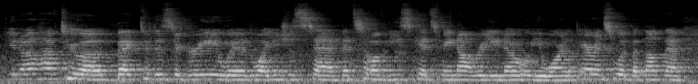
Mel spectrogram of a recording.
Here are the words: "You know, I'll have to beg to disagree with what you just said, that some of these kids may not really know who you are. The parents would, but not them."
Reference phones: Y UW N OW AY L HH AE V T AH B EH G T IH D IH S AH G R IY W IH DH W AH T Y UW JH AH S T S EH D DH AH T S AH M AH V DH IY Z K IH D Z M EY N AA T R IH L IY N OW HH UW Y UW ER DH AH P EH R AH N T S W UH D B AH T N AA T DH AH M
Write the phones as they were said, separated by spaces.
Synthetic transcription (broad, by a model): Y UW N OW AY L HH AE F T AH B EH G T IH D IH S AH G R IY W IH DH W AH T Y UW JH AH S T S EH D DH AH T S AH M AH V DH IY Z K IH D Z M EY N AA T R IH L IY N OW HH UW Y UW ER DH AH P EH R AH N T S W UH D B AH T N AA T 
